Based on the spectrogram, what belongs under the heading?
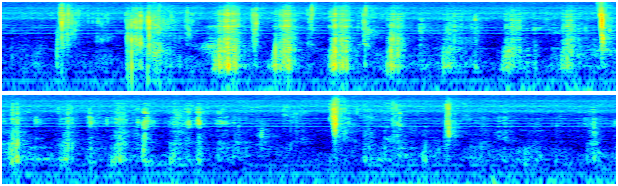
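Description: Close-up chewing of a mouthful with crisp crunches, most frequent in the first few seconds and fainter after that.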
